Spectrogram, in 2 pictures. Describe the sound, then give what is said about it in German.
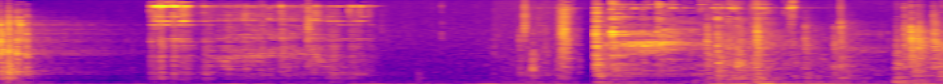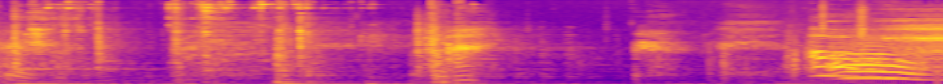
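Metallic clicks and jingling of a key being pulled out of a door lock, followed by scraping and sliding sounds along the floor as the key is pushed under the door, ending in a louder rasping scrape. “Zieh ihn ab und schieb ihn unter der Tür durch.”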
